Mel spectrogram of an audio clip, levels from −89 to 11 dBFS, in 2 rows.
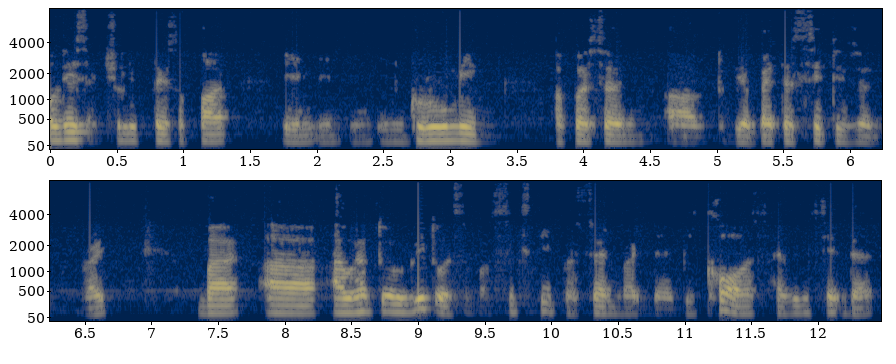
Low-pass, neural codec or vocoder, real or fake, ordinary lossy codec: none; none; real; none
